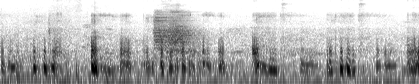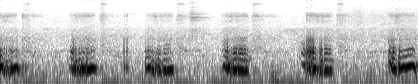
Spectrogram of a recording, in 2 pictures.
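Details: English Bulldog puppy snoring while asleep indoors: low, rough, snuffling breaths in short bursts, roughly one per second, with soft huffs between them over a steady faint hum.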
